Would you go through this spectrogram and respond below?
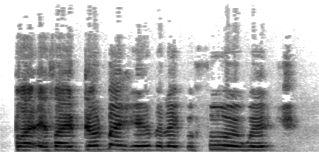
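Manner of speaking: speaking through a yawn. Chatting in a conversation, the speaker keeps talking while yawning. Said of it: "Sorry, yawning".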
